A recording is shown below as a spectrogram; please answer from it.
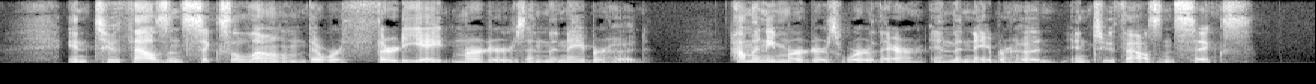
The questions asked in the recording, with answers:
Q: How many murders were there in the neighborhood in 2006?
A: In 2006, there were 38 murders in the neighborhood.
